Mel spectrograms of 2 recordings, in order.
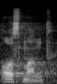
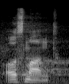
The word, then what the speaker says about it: OsmAnd: first the name of our application pronoun we pronounced Osment yeah during this conference I heard other variants but we say Osment okay also the head and as no okay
